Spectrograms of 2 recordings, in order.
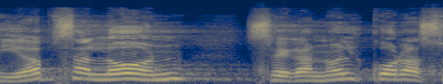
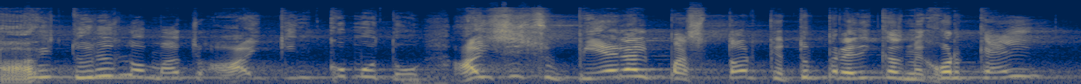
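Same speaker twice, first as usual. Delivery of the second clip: fawning, over-the-top gushing voice, high pitched; 7 semitones higher, 4 dB quieter than usual. Warning listeners about flatterers, imitating a flatterer. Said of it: "¿Saben lo que es una persona lisonjera?".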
